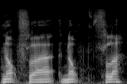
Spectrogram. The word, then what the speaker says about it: Knopfler: Mark Knopfler. Oh, don't normally pronounce the F like that, do you, really?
